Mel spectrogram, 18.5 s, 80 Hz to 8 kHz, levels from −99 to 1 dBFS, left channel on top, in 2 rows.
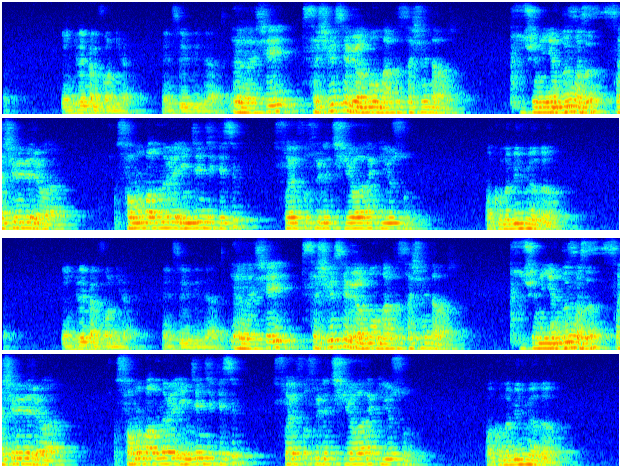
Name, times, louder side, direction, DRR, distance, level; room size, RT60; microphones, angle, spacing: voice 1, 0.9-1.9 2.4-3.3 8.2-8.9 16.5-17.6, equal, 15° left, -2 dB, 0.4 m, -29 dB
voice 2, 3.4-6.7 7.6-8.7 9.2-10.1 10.9-12.8 13.5-15.4, left 1 dB, 65° right, -5 dB, 1.1 m, -28 dB
2.3 x 2.1 x 2.8 m, 0.75 s
head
